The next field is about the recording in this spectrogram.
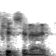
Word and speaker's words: Kitsune: And then, I don't know, I'm kind of, okay, it is Kitsune, fair enough. The E is there.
